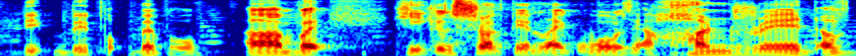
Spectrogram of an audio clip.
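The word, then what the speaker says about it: Beeple: Bipple.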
